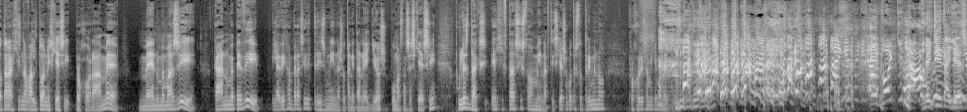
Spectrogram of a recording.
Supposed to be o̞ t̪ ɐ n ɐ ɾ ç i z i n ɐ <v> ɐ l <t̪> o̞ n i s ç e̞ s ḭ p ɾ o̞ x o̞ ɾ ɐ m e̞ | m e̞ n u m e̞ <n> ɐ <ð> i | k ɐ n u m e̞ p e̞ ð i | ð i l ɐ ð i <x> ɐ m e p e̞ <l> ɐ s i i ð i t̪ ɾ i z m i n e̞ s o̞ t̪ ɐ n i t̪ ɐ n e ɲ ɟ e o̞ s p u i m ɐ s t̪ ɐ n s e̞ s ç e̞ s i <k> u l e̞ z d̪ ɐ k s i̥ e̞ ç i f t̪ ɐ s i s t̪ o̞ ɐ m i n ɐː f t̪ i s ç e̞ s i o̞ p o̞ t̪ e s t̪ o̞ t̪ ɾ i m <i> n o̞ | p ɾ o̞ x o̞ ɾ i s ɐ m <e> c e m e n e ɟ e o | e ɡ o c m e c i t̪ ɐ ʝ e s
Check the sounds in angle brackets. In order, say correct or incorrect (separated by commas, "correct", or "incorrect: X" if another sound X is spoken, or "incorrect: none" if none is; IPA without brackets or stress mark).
correct, correct, incorrect: m, incorrect: z, correct, incorrect: ɾ, incorrect: p, correct, correct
